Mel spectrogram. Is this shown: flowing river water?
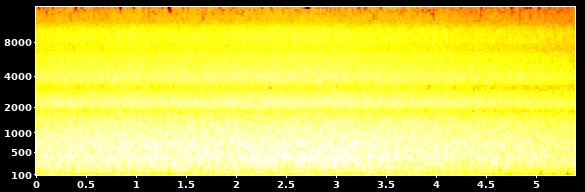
yes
